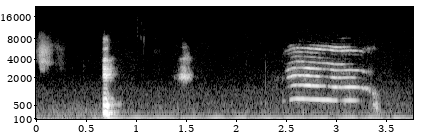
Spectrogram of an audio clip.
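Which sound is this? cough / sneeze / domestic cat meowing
domestic cat meowing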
